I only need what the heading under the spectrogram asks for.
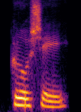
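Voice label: "crochet", Indian English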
